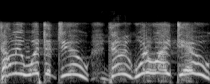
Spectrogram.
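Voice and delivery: very high, loud, desperate screaming. Retelling a story, the speaker acts out a man screaming for help: retelling a scream. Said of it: "So he starts screaming".

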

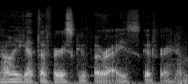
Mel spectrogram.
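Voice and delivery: breathy, dry, sarcastic faint praise. Commenting on a story with another speaker: sarcastic. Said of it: "you're so sarcastic".

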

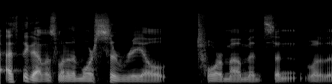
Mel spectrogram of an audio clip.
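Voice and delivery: ordinary talk

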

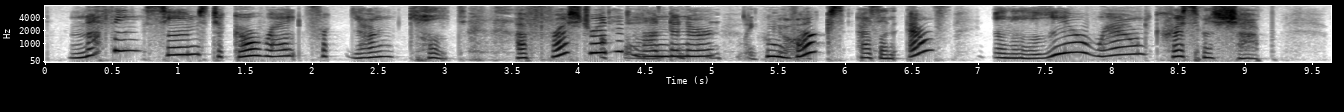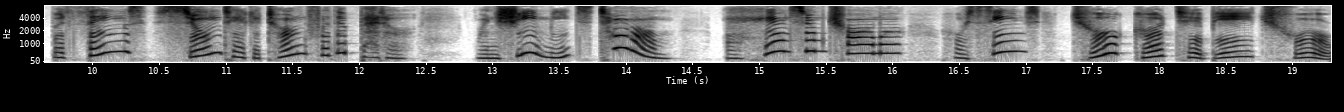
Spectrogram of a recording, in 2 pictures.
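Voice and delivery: put-on high, squeaky, bouncy, sing-song childlike puppet monster voice. Apologizing to the listening audience, then reading aloud in an Elmo voice. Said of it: "this needs to be done in Elmo".

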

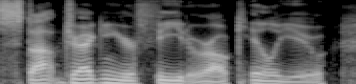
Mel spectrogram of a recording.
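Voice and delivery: put-on deadpan, menacing delivery. Retelling a character's line to a reluctant teammate: imitating a deadpan threat.

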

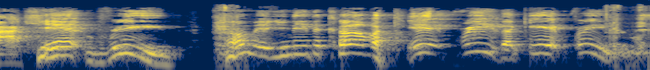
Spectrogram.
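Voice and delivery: play-acted, very high, swooping yell. Retelling yelling out a hospital room door: retelling a yell for help. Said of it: "yelling out the door saying".

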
